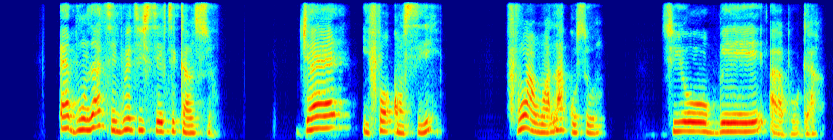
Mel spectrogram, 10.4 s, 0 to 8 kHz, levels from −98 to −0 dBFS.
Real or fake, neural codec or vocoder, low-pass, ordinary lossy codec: fake; codec, 16 kHz, 4 kbps, FreqCodec, smaller model; 7.2 kHz; none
